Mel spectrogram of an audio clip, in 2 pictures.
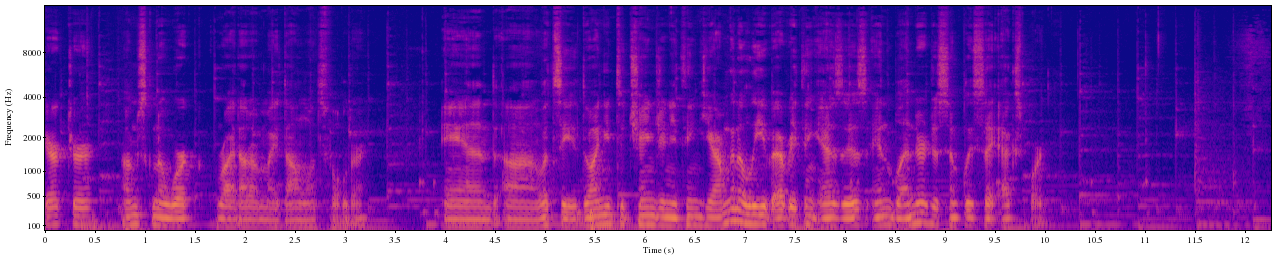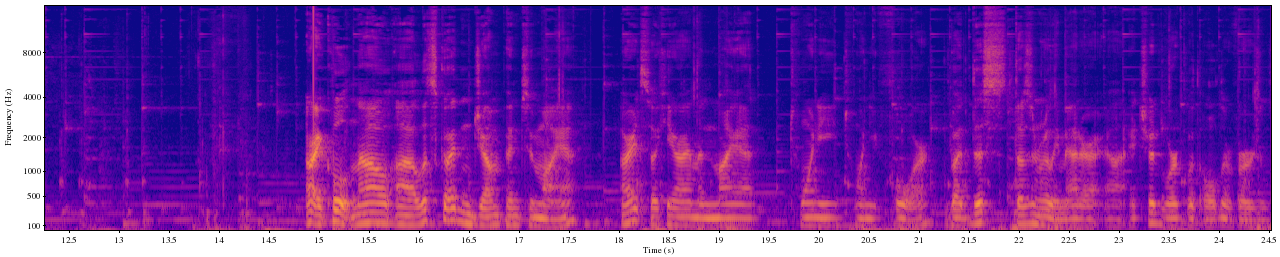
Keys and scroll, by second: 0.0-0.1 typing.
